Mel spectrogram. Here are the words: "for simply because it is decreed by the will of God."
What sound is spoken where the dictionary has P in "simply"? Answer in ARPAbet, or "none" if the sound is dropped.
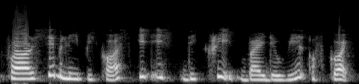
B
